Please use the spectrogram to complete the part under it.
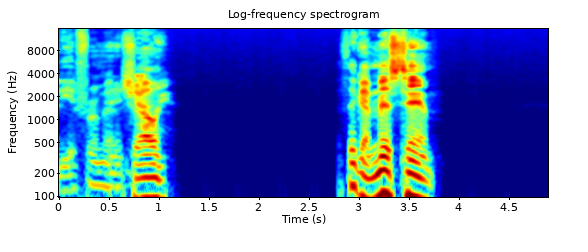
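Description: A middle-aged man speaks into a close microphone in short bursts.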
